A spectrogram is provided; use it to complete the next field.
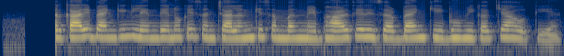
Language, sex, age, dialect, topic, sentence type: Hindi, female, 31-35, Hindustani Malvi Khadi Boli, banking, question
